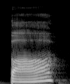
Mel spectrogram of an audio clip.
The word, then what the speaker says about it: pas: » Nels, est-ce qu'on prononce le S dans le mot pas? Non, on ne le prononce pas, mais si vous avez une voyelle après, Nels, on va faire la liaison.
